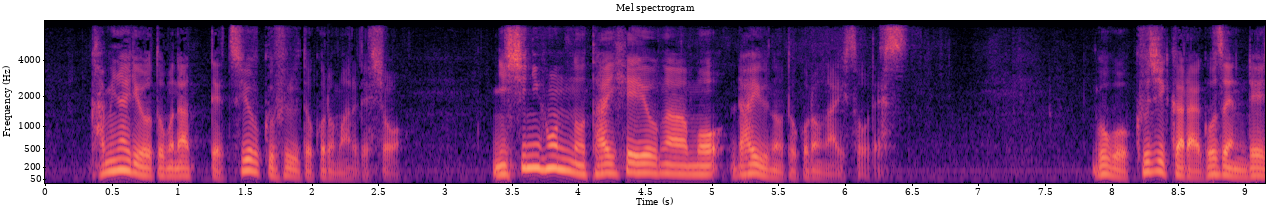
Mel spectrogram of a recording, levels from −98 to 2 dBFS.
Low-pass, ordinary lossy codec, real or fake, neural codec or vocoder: 7.2 kHz; AAC, 48 kbps; real; none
